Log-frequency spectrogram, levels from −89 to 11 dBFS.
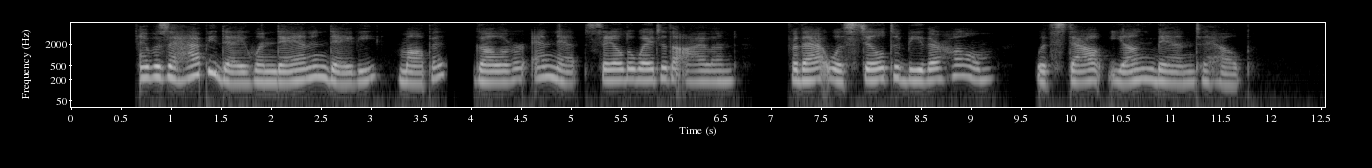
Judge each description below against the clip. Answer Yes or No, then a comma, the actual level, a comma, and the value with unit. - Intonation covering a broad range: No, average, 3.3 semitones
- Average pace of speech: Yes, average, 155 wpm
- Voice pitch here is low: No, high, 190 Hz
